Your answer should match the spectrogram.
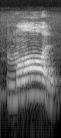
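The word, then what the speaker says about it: mall: तो एम A double L यानी कोई भी वर्ड्स हो और उस वर्ड्स में ए वोवेल वर्ड्स हो, ए के बाद में डबल एल आ जाए तो उसे हम लोग औ का उच्चारण करते हैं।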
